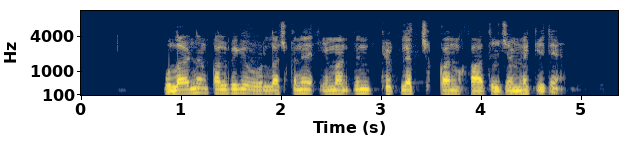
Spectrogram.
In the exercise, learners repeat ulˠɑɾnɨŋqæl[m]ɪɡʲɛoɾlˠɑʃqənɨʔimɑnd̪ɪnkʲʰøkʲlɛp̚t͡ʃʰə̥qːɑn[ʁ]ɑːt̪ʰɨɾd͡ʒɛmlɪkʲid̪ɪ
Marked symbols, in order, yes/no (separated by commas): no, no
